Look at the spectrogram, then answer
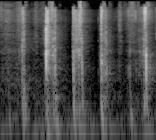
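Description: A brand new deck of cards gets shuffled nearby in a quick series of about six crisp riffling bursts, each a short papery flutter, with no speech.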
